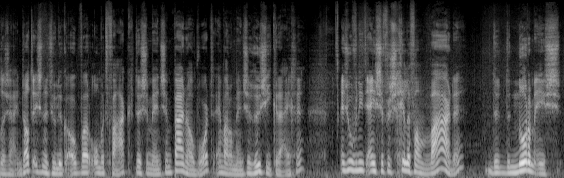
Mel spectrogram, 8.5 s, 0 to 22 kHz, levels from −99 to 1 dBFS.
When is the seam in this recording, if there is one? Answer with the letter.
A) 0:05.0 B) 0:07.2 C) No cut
B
